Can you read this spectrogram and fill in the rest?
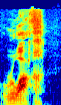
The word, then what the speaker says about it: ruach: So ruach is what we get from these three.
